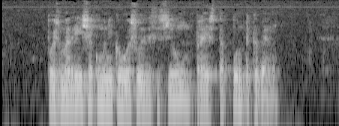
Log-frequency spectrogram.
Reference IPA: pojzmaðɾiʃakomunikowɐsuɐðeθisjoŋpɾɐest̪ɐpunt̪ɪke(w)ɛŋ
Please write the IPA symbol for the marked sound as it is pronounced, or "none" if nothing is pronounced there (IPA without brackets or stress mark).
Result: β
